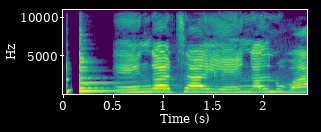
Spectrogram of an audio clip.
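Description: A sudden short pop at a cut, followed by a drawn-out voice whose pitch wavers and slides, lasting nearly two seconds, in the manner of an edited-in comedy sound effect.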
